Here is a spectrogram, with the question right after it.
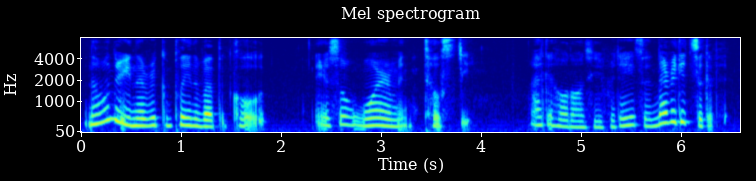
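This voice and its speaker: A woman's voice: on the high side, expressive, brisk, gravelly, mellow. A woman playing a playful, affectionate girlfriend in a casual, intimate pillow-talk roleplay, teasing her partner. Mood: cozy, affectionate. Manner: casual, teasing, conversational with giggles. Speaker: audio roleplay voice actor.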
